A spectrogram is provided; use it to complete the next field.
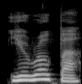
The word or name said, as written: Europa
